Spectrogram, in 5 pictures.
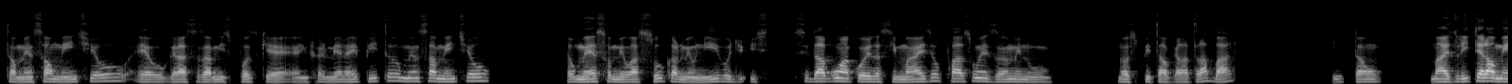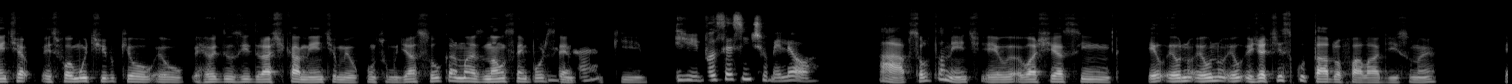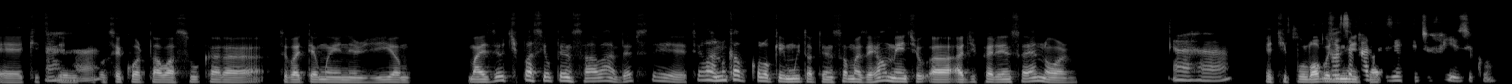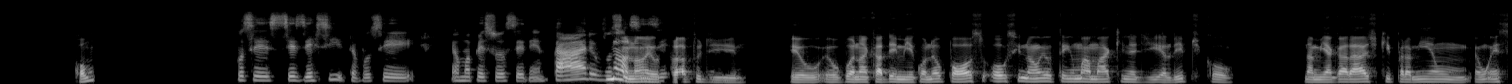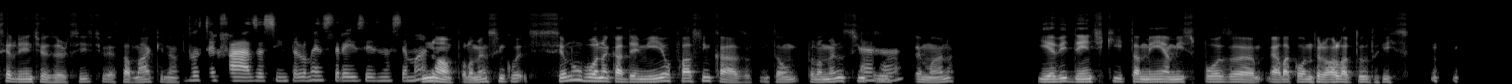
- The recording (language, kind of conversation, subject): Portuguese, podcast, Qual pequena mudança teve grande impacto na sua saúde?
- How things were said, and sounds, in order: tapping; chuckle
